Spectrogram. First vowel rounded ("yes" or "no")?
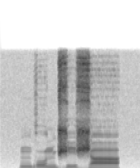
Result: yes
